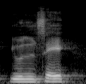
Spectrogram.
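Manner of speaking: normal talking voice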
